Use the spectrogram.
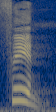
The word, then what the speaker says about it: thin: Thin, lidahnya dijulurkan ke depan terusan digigit.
